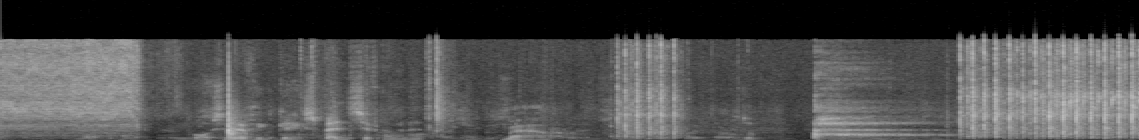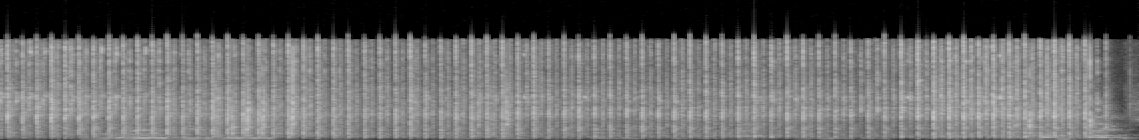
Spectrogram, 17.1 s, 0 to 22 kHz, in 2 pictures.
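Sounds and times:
static grass applicator ticking: 7.2 - 17.0.

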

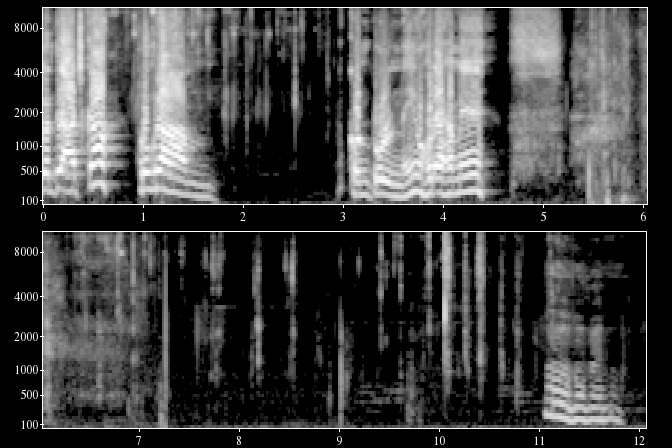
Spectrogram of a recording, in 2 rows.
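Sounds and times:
man chewing food: 1.7 - 3.1, 5.2 - 12.0.

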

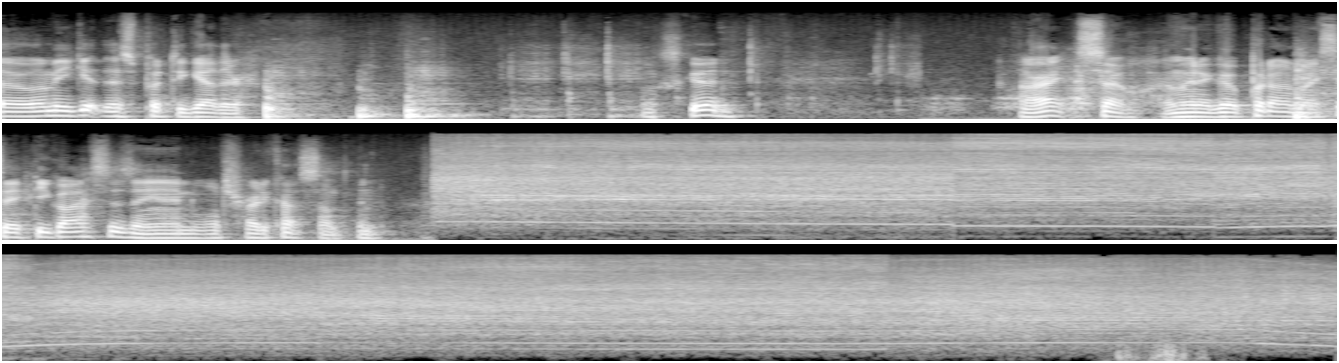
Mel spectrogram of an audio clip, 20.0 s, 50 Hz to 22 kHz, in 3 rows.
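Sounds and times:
angle grinder cutting metal: 8.8 - 20.0.

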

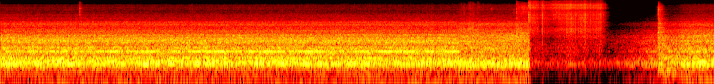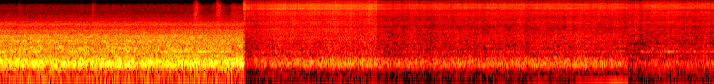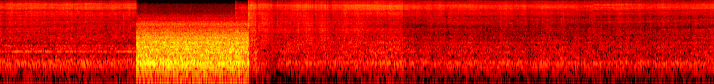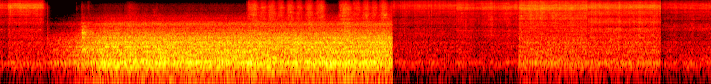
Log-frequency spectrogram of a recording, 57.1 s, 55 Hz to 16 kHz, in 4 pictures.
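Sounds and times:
welding arc crackling hiss: 10.3 - 12.2, 18.1 - 31.3, 33.2 - 43.9, 47.8 - 57.0.

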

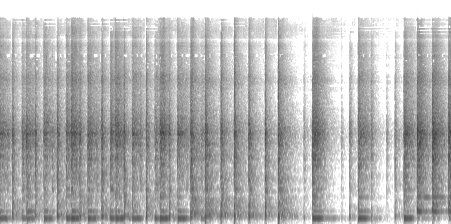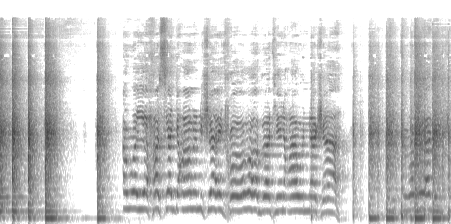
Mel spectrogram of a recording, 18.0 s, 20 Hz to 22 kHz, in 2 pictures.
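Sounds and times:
frame drum beating: 0.0 - 11.4, 16.1 - 18.0.

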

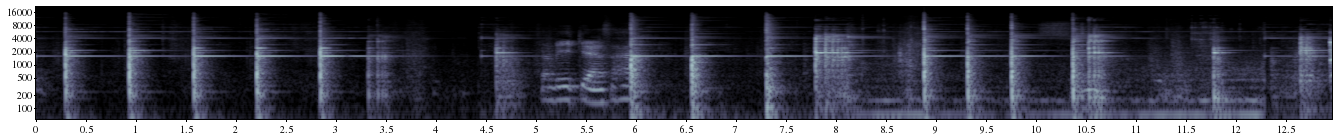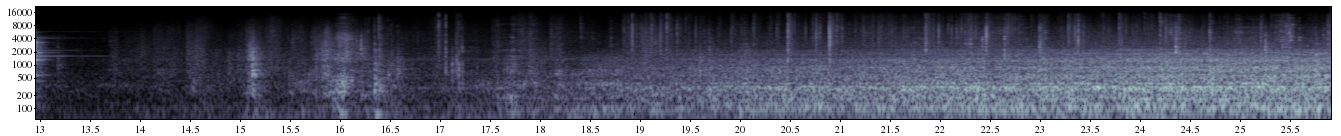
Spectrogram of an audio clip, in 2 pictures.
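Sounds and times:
hammer striking iron on anvil: 0.0 - 3.8, 4.5 - 5.0, 5.9 - 13.5
rushing noise: 17.4 - 25.9.

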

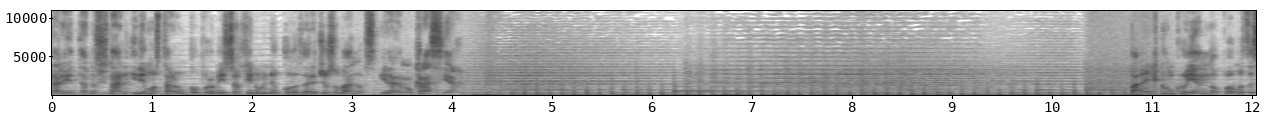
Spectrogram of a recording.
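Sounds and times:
deep continuous bass: 4.0 - 11.6
music with fast pulse: 4.1 - 12.0.

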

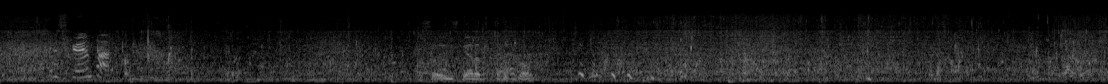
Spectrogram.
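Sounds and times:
lake water lapping: 0.0 - 11.0
light water splashes: 0.0 - 11.0.

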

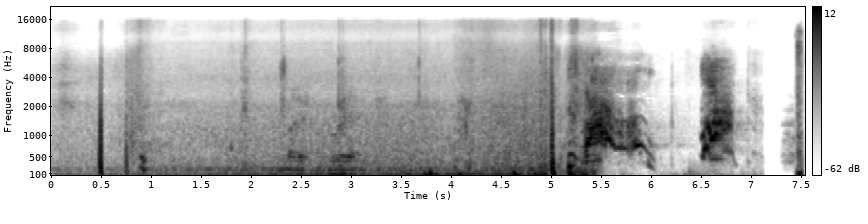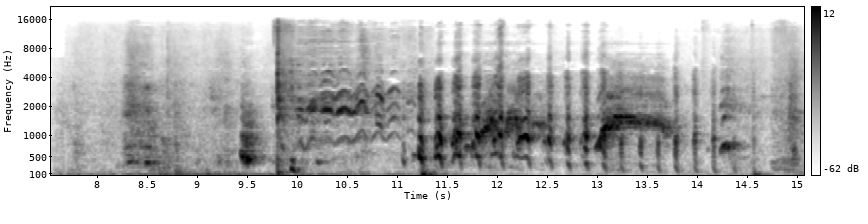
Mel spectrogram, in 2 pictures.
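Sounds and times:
people laughing: 9.8 - 15.0.

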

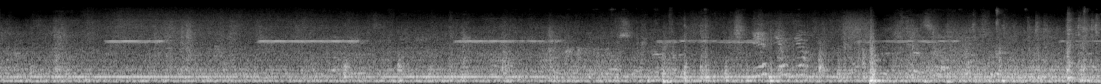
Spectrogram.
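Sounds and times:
high electronic beep: 4.6 - 5.7.

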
